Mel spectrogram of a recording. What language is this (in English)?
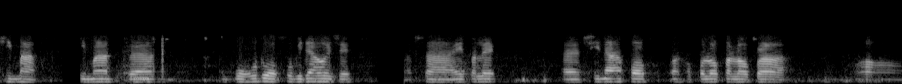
Assamese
